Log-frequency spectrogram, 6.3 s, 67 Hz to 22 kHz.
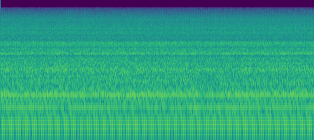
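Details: Briggs & Stratton 6.5 hp flathead mower with primer bulb, which started then stalls. After being tipped on its side it starts, chugging steadily with a slightly uneven beat and running poorly; a minor carb clean is planned.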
